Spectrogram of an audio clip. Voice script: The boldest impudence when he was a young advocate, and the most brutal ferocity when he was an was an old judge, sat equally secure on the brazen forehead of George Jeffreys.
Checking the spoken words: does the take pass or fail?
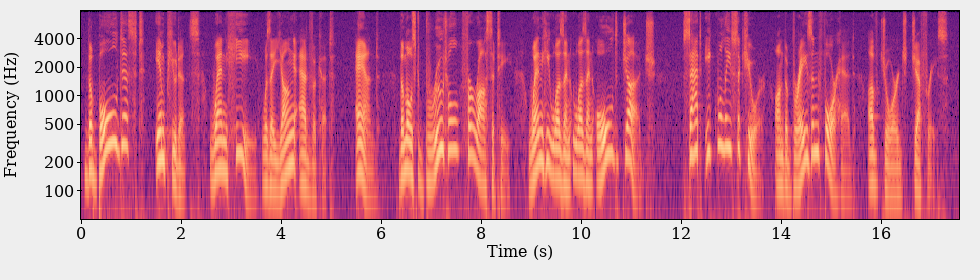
pass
